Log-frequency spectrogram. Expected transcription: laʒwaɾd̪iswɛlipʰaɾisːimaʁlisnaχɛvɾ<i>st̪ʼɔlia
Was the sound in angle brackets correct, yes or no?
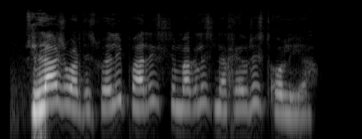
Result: yes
